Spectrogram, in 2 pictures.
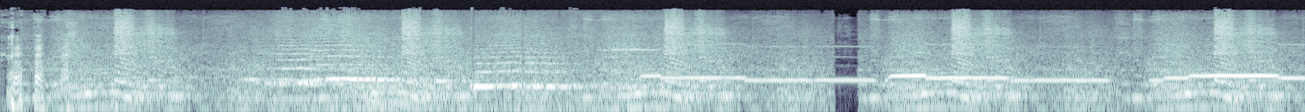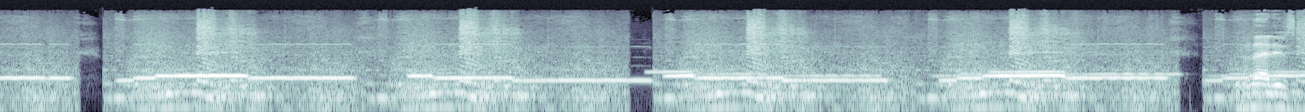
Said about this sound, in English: From somewhere in the Washington, D.C. area with the Farragut Metro Blues, adding flutes, or sounds actually like recorders, to the sounds of one of the squeaky escalators there in the metro system.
